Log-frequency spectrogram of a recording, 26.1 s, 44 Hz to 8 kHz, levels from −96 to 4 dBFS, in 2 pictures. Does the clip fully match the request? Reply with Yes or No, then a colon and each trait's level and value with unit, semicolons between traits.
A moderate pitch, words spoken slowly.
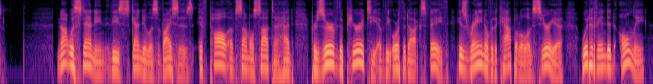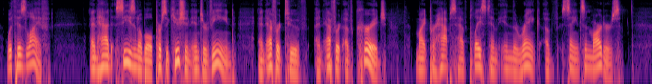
No: low, 115 Hz; slow, 120 wpm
